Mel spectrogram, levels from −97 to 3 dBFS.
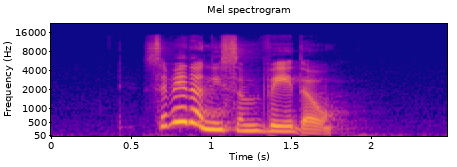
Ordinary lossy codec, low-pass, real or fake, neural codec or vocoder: none; 14.4 kHz; real; none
